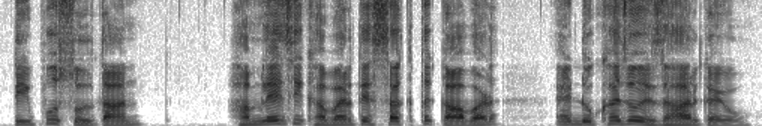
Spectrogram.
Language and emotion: Sindhi, neutral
